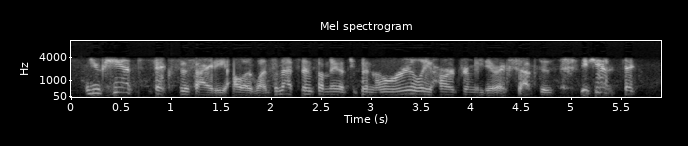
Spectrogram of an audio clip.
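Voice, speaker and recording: Noticeable background noise accompanies a woman who talks at a fairly quick pace with very wide pitch swings. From rural US Midwest. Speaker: rocket scientist and YouTube host. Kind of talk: interview.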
